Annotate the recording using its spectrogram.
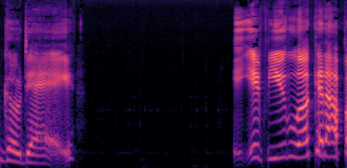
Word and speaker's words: Godet: I'm saying Godet. I'm just gonna. I looked it up. It's like I looked up, you know, G-O-D-E-T pronunciation, and in English, that's like how it's pronounced.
